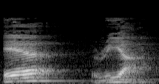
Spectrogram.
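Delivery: slow, split in two, with the र of या sounded; R pronounced. Shown as a demonstration. Teacher shows that R between vowels is spoken, pronounced slowly. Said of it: "इसलिए बोला जाएगा".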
